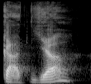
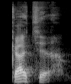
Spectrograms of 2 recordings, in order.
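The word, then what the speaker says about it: Катя: de un nombre propio, no pronunciamos Katya ni Katia, sino Katya. Imaginaos que cuando la T y la Ya se juntan, ese sonido de Y inicial que hay en Ya se funde con la T, de forma que la T se vuelve blanda.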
